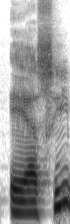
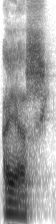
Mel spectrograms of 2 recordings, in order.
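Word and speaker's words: Eyasi: তো আজকে আমি যাব হচ্ছে রেবে কাপুর বাসা থেকে প্রায় 200 কিলোমিটার দূর যেটার নাম হচ্ছে লেক এসি বা লেক আয়াসি। দুইভাবে উচ্চারণ করা যায়।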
